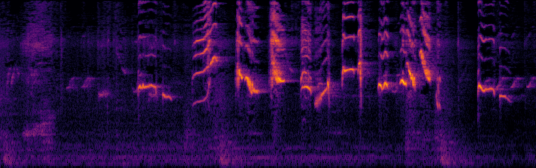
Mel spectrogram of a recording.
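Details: Singing oriental magpie-robin (kacer) used to provoke another bird: after soft opening notes, a long series of loud whistled and chirping phrases with falling slurs and sharp repeated syllables, over faint background hum.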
